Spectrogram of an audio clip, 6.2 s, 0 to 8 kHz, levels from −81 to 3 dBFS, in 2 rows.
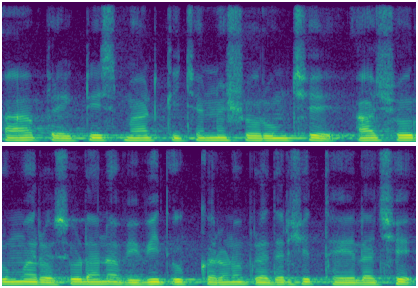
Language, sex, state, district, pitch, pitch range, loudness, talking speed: Gujarati, male, Gujarat, Valsad, 130 Hz, 125-135 Hz, -13 LUFS, 155 wpm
